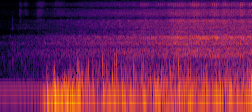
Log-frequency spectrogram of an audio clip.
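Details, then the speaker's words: Holmes Blizzard oscillating table fan that no longer oscillates, switched back to high: a dense, uneven low clatter over the motor hum, a loose rattle that keeps going. Loud rattle at high speed. "I'm just going to turn it back on high again. Oh my god, this is going to be painful."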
